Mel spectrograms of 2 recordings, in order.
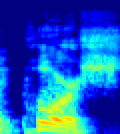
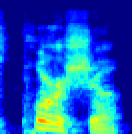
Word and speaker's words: Porsche: correct pronunciation listeners some people tend to say Porsche no it's Porsche that's the correct pronunciation for that make vehicle always inform someone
